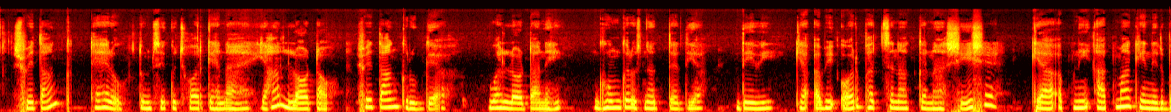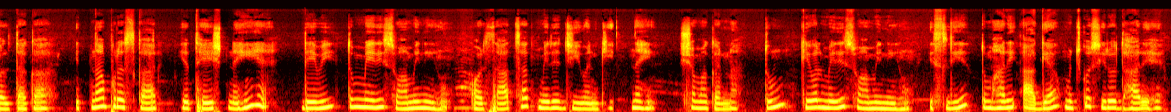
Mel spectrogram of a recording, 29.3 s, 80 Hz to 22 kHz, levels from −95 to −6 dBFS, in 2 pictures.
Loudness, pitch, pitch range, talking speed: -23 LUFS, 225 Hz, 210-245 Hz, 135 wpm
